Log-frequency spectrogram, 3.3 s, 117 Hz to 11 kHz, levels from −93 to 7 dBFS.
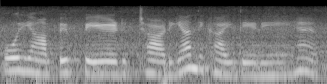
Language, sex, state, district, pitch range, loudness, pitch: Hindi, female, Punjab, Pathankot, 195-230 Hz, -15 LUFS, 205 Hz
